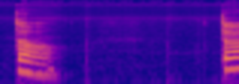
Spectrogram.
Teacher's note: त त जो है वह दंत्य व्यंजन है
